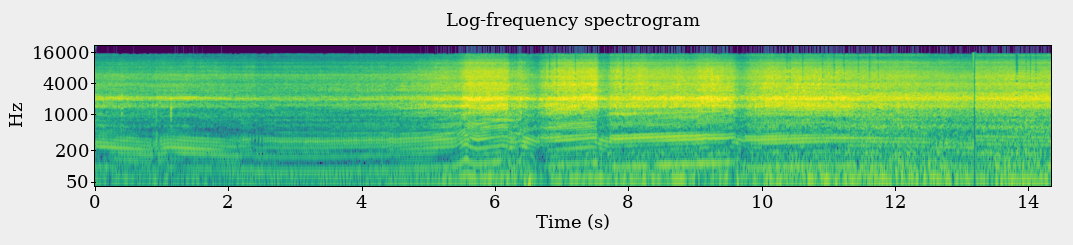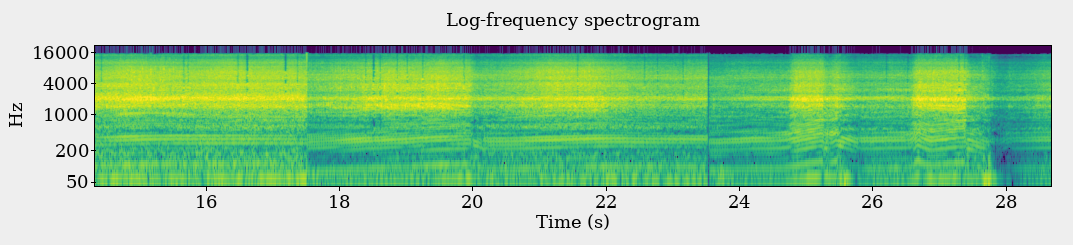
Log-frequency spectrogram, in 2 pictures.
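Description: Suzuki DR-Z400's single-cylinder four-stroke engine running under way, revving up and dropping back several times as the bike accelerates and shifts. Wind rushes over the helmet-mounted camera throughout.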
